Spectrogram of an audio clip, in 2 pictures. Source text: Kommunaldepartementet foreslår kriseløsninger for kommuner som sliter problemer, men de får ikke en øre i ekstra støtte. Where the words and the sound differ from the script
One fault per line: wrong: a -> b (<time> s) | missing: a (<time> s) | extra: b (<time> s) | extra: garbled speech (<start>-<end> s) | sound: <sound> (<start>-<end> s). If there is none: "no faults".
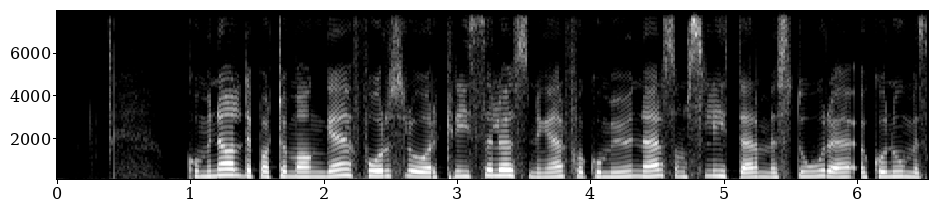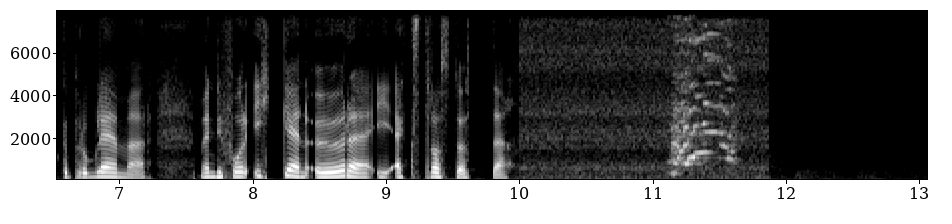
extra: med store økonomiske (5.3 s)
sound: squeak (11.1-11.7 s)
